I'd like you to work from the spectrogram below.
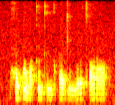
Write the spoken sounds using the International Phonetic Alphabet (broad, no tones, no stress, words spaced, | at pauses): ħipɑ̃ wɑkʼə̃kʼĩ ɡəpæd͡ʒɑ̃ ŋʊɾʊ t͡sʼɑɾɑ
